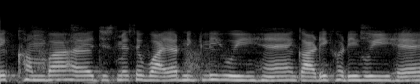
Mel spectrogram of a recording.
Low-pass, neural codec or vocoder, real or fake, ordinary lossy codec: 7.2 kHz; none; real; none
